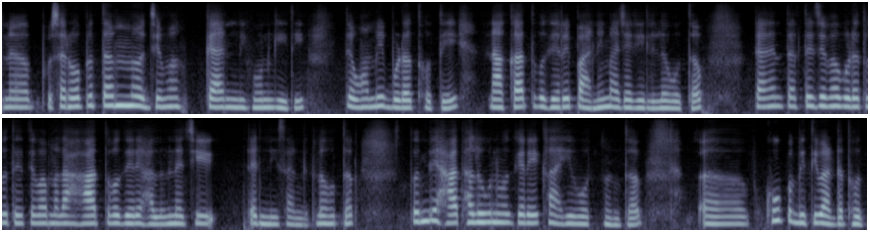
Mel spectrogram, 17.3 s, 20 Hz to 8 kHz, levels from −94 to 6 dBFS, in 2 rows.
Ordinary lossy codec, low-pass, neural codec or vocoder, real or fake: none; none; codec, 16 kHz, 0.7 kbps, FocalCodec; fake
